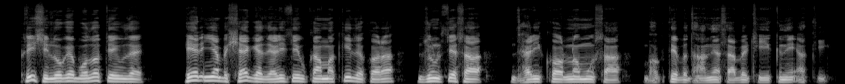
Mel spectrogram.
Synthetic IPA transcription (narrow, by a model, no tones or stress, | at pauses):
pʰɾiːsiloːɡɛboːlɔt̪eːulɛ | ɦeːɾɪ̃jãbɛʃɛːɡɛd̪ʱɛːɽit̪eːukaːmãkɪlɛkɔɾa | d͡zʊɽ̃t̪eːsa | d̪ʱɛːɭikɔɾnɔmũsa | bʱɐɡt̪ebɐd̪ʱaːnjãsaːbɛʈʰiːknĩʔa̰ːt̪ʰi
